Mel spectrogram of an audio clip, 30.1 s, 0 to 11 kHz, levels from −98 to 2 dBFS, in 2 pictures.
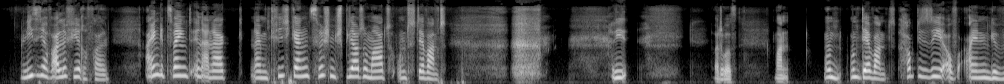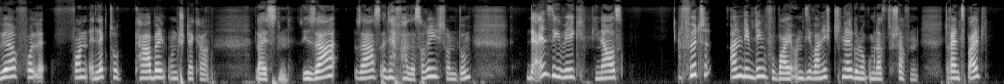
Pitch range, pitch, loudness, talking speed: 245-315 Hz, 275 Hz, -22 LUFS, 125 wpm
